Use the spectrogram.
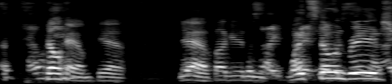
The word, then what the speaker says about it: Pelham: Is that how you pronounce it? Pelham, yeah.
